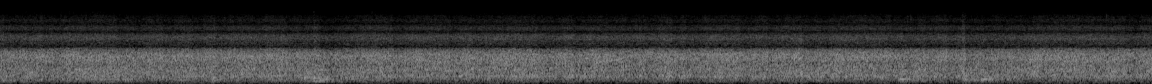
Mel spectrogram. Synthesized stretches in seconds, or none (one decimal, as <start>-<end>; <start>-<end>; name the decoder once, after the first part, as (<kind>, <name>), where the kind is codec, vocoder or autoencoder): 4.2-5.1 (vocoder, BigVGAN v2)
